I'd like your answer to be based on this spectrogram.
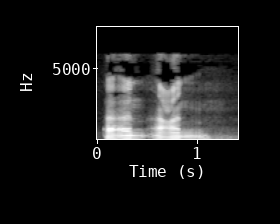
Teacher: عنعنة تميم عكس هذا العين ينطقونها الهمزة ينطقونها عينا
